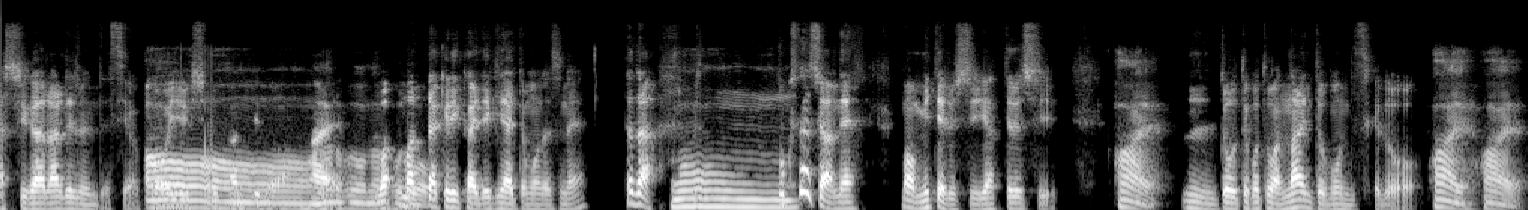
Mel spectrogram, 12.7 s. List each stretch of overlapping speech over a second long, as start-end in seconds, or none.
1.2-3.7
